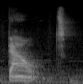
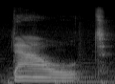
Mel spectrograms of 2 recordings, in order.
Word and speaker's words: doubt: a doubt yeah but so you should say doubt doubt doubt teacher I have a doubt a doubt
